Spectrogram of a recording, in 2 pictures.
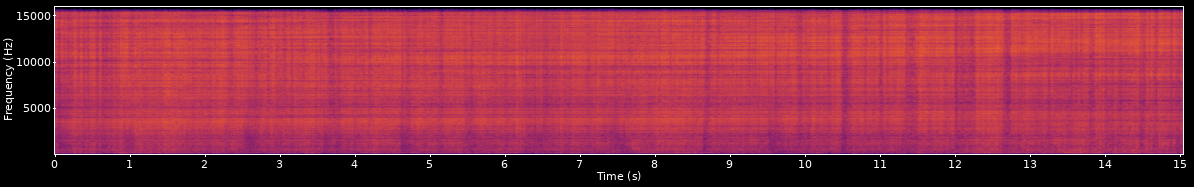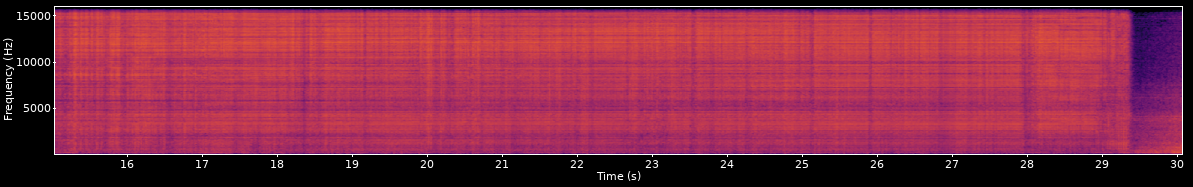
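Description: An AC TIG welding arc from an AHP AlphaTIG 200X on 1/8 in aluminium flat stock, making a steady buzzing hiss as the bead is laid with hand-fed filler rod. The arc cuts off about a second before the end.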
